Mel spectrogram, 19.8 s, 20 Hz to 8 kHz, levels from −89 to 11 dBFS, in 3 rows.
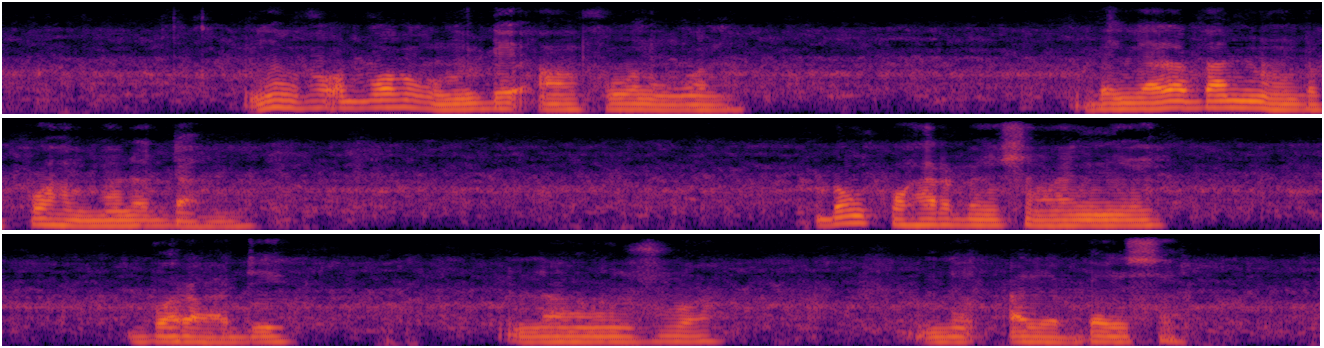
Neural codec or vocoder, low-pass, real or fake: codec, 16 kHz, 4 kbps, FreqCodec, smaller model; 7.2 kHz; fake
